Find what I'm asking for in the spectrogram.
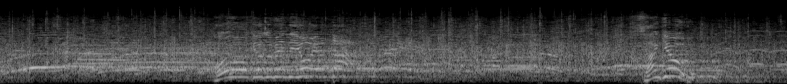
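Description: Crowd applause for boxer Casimero at a boxing event, a steady dense roar of clapping and cheering that runs throughout, with an announcer speaking over it.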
